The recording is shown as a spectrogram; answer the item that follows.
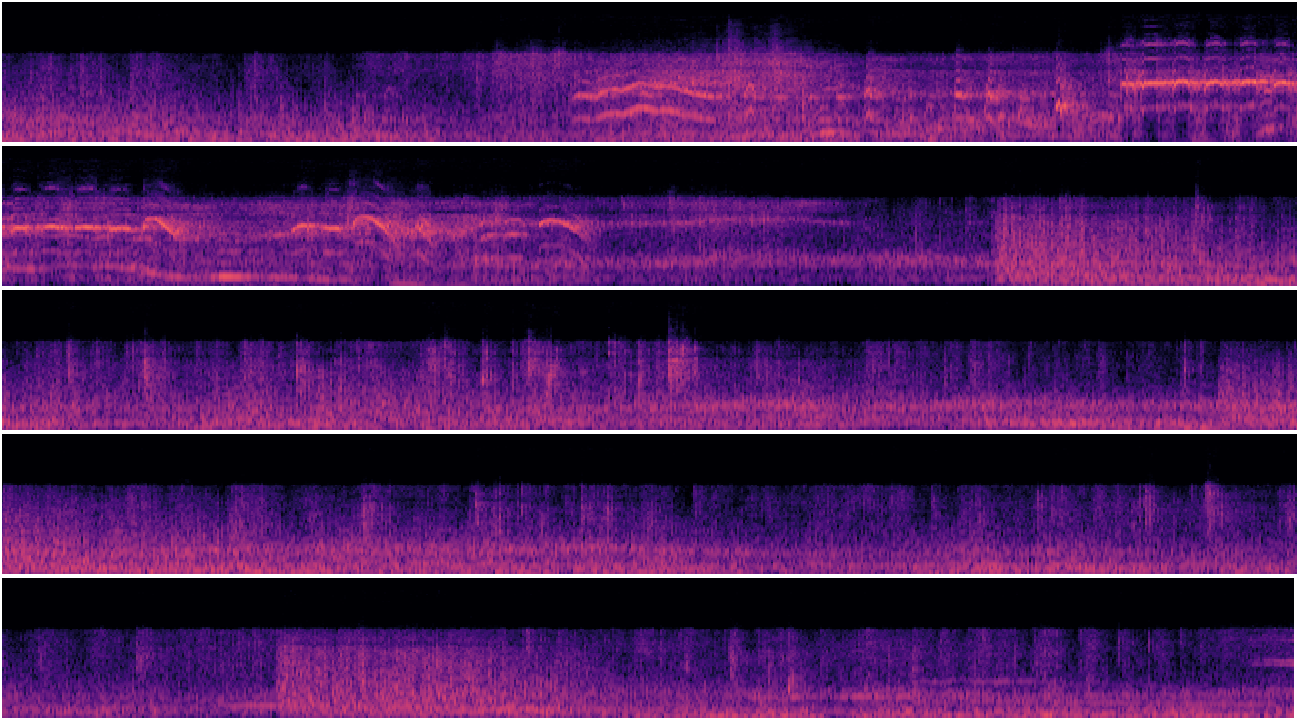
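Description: Film soundtrack with a dense, steady backdrop of sound. From about three to ten seconds in, a run of high animal howls and yelps rises and falls in pitch.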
